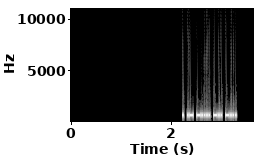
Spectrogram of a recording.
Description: Morse code, heard as a keyed tone, about 47 wpm, 700 Hz. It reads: EA6DB
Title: DXCC-100 Call Signs - 5 Characters - Repeated 3x - 50wpm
